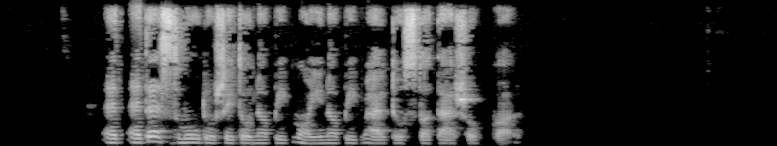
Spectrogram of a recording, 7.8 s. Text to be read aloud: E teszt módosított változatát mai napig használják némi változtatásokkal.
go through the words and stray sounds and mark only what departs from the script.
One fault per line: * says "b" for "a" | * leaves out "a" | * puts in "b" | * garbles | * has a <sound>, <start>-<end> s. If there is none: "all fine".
* puts in "e"
* says "napig" for "változatát"
* leaves out "használják némi"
